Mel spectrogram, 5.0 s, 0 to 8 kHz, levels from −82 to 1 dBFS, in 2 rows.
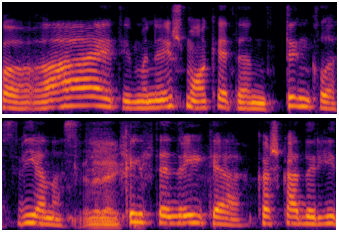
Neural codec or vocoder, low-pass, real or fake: vocoder, 44.1 kHz, 128 mel bands every 256 samples, BigVGAN v2; 7.2 kHz; fake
